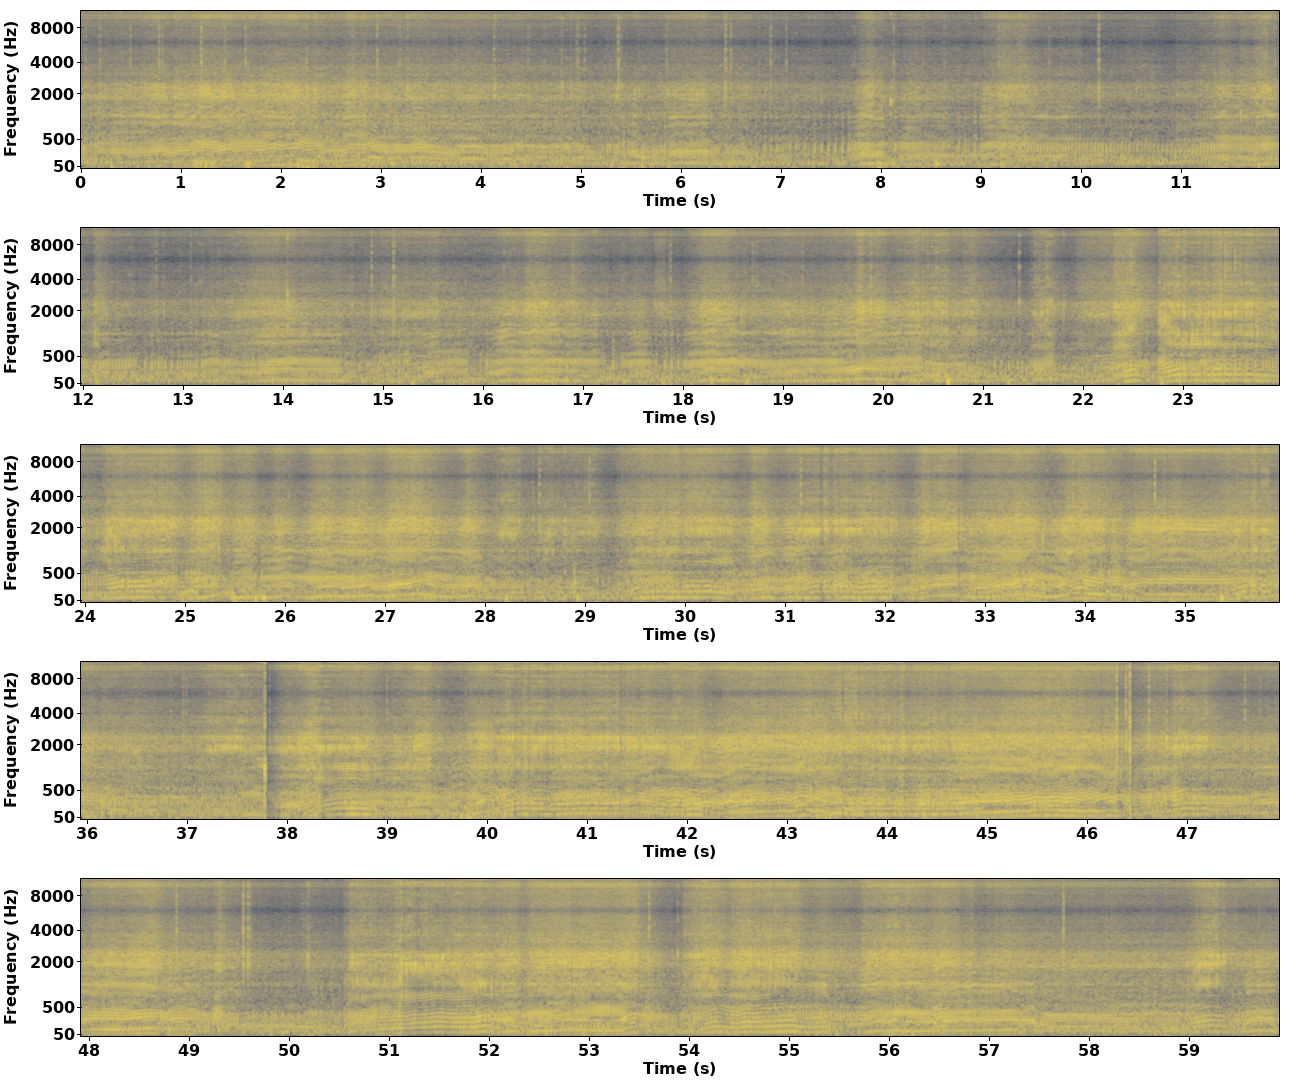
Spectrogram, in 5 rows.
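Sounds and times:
quad engine revving: 0:00.0 - 0:07.0, 0:07.6 - 0:59.9.

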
